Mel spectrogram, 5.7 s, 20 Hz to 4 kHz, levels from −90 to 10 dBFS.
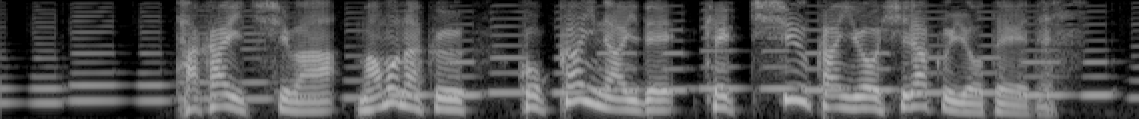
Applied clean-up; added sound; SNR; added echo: none; Wind instrument, woodwind instrument; 10 dB; none.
